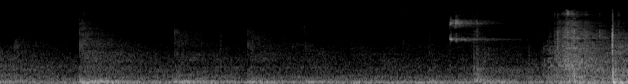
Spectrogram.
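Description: Basketball bouncing on a gym's hardwood floor, a bounce about every second, in a large echoing hall.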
